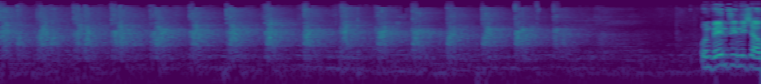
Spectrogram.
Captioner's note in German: Beifall SPD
